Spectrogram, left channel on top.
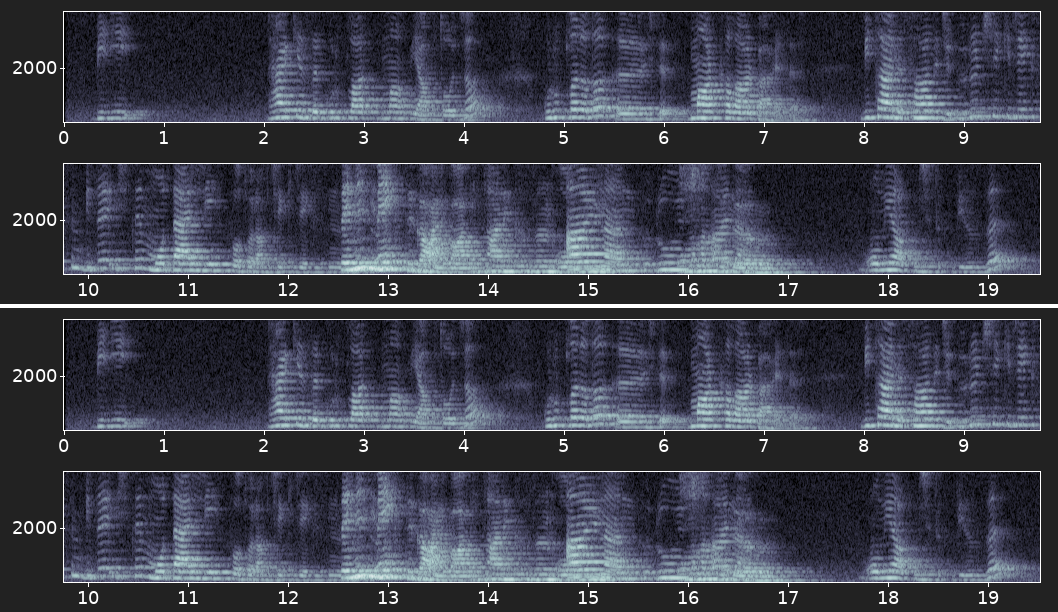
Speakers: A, in the centre; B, on the left (about 80°).
A: bir herkese gruplama yaptı hoca. Gruplara da e, işte markalar verdi. Bir tane sadece ürün çekeceksin, bir de işte modelli fotoğraf çekeceksiniz
B: Senin
A: diye.
B: Mac'ti galiba. Bir tane kızın o
A: Aynen
B: ruj
A: ruj,
B: onu hatırlıyorum.
A: aynen onu yapmıştık biz de.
